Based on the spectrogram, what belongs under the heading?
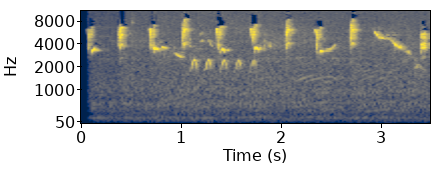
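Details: A Eurasian reed warbler sings a fast, chattering stream of scratchy, high notes, some repeated in twos and threes, over a faint low hum; Doñana National Park, Spain, April 2011.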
